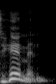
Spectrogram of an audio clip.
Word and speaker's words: Hammond: Oh, we can't go to Hammond? Yeah, 12 is the fastest way. Make sure you Hey, how's it properly pronounced? Hammond or Hammond? Hammond. Hammond. Hammond. Hammond. Hammond. Yep, like ham.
